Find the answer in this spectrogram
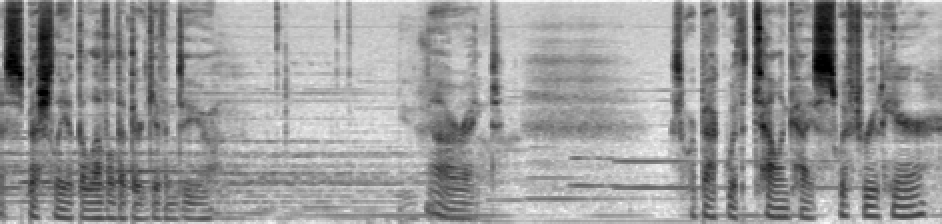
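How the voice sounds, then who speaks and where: This man has a very deep, low voice, soft-spoken and soothing, with lively intonation. He talks at a fairly slow pace with long, frequent pauses while music plays in the background. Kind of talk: ASMR soft-spoken gameplay commentary. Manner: soft-spoken, soothing.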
